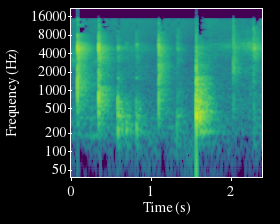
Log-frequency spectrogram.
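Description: Cup song rhythm played on a tabletop with a plastic cup and hands: a quick run of claps, taps and cup knocks. The loudest is a heavier knock of the cup on the table about one and a half seconds in.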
